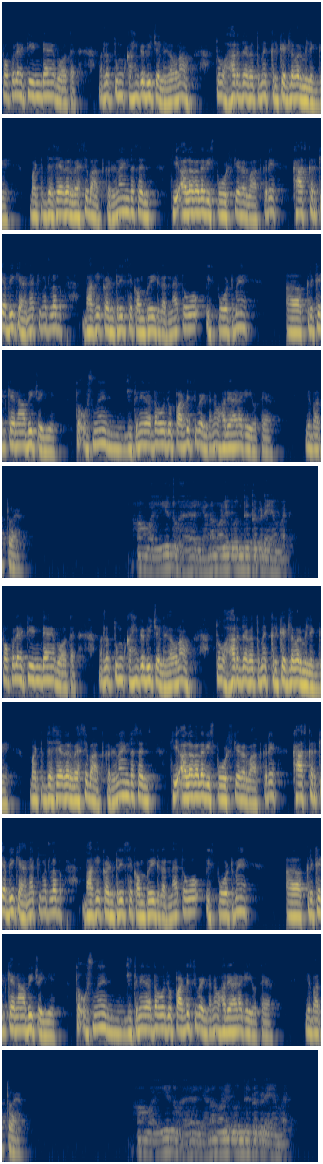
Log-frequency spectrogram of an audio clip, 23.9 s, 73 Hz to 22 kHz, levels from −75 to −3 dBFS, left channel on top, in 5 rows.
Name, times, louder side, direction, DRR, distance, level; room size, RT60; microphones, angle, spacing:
voice 1, 0.0-4.9 5.2-7.0 7.3-8.9 9.2-13.3 13.8-15.2 15.5-18.4 18.9-19.4, right 1 dB, 25° right, 0.6 m, -24 dB
voice 2, 21.1-23.4, left 1 dB, 65° left, 4.5 m, -36 dB
14.5 x 6.3 x 6.7 m
head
